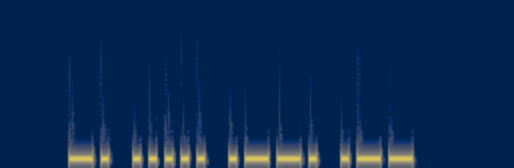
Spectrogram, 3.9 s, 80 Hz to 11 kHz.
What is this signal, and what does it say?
Morse code, heard as a keyed tone, about 21 wpm, 700 Hz. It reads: N5PW
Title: USA Call Signs - 4 Characters - Repeated 2x - 20wpm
